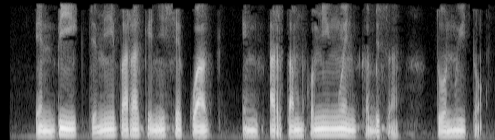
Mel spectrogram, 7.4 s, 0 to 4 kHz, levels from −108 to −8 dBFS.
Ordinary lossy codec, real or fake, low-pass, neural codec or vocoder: MP3, 24 kbps; real; 3.6 kHz; none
